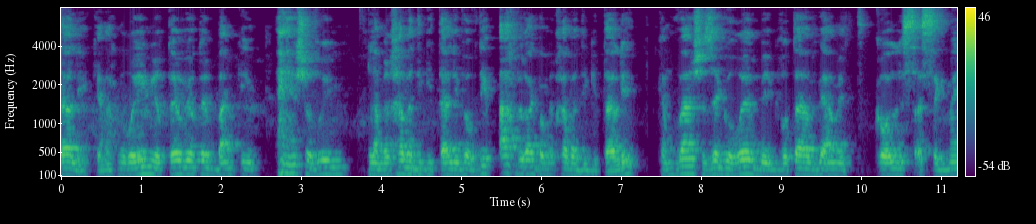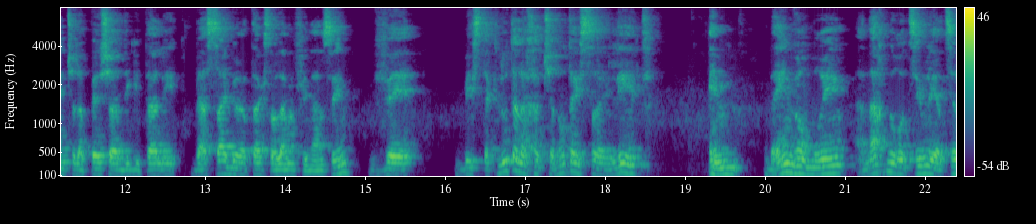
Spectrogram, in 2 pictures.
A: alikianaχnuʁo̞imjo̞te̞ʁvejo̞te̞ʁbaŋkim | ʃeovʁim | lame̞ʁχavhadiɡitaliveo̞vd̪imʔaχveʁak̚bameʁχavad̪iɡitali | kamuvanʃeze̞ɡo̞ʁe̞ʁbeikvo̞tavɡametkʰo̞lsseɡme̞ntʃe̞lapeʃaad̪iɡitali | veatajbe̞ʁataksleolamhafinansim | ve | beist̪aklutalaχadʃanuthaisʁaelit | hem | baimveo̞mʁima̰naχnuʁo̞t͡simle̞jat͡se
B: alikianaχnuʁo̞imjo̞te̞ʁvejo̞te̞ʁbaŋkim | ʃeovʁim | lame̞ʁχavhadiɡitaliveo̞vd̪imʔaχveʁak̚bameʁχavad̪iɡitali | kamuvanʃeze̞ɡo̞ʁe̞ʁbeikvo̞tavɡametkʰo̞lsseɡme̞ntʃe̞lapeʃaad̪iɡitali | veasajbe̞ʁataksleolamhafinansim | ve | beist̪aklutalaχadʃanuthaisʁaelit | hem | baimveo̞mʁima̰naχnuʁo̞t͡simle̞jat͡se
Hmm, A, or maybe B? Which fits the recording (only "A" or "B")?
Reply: B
